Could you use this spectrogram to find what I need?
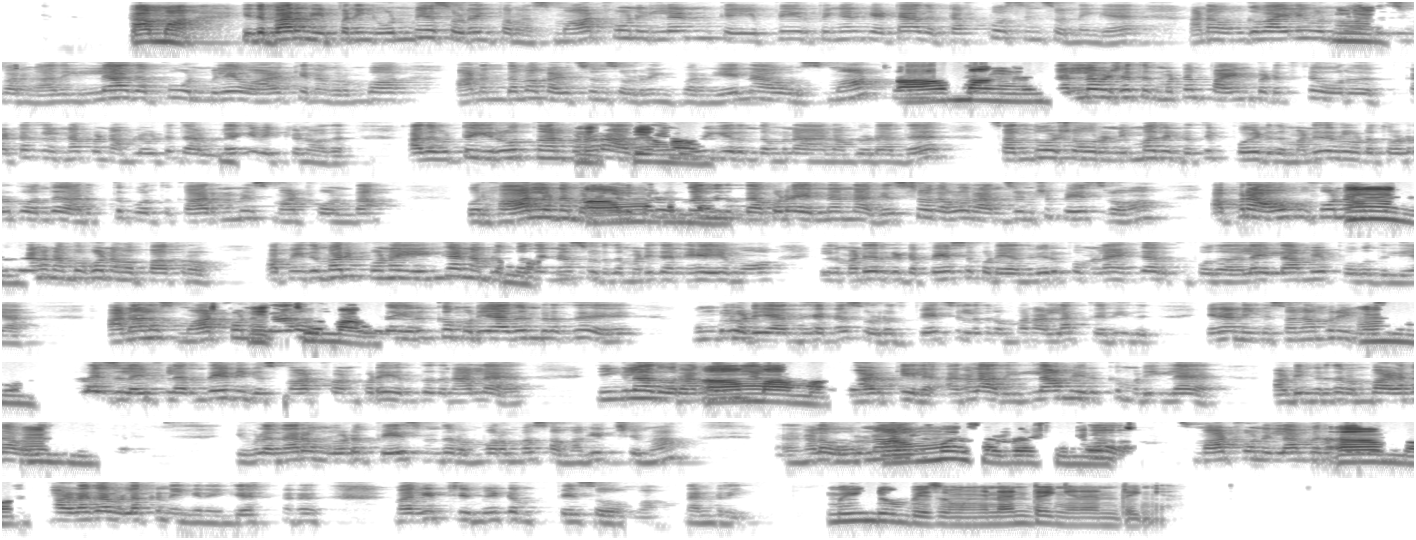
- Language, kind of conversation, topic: Tamil, podcast, ஸ்மார்ட்போன் இல்லாமல் ஒரு நாள் வாழ வேண்டியிருந்தால், உங்கள் வாழ்க்கை எப்படி இருக்கும்?
- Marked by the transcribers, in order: other noise; other background noise; in English: "ஸ்மார்ட் ஃபோன்"; in English: "டஃப் கொஸ்டின்னு"; in English: "ஸ்மார்ட் ஃபோன்"; mechanical hum; distorted speech; in English: "ஸ்மார்ட் ஃபோன்"; in English: "ஹால்ல"; in English: "கெஸ்ட்"; in English: "ஃபோன்"; tapping; in English: "ஃபோன்"; laughing while speaking: "நேயமோ"; in English: "ஸ்மார்ட் ஃபோன்"; laughing while speaking: "உங்களுடைய அந்த என்ன சொல்றது"; in English: "காலேஜ் லைஃப்ல"; in English: "ஸ்மார்ட் ஃபோன்"; unintelligible speech; chuckle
